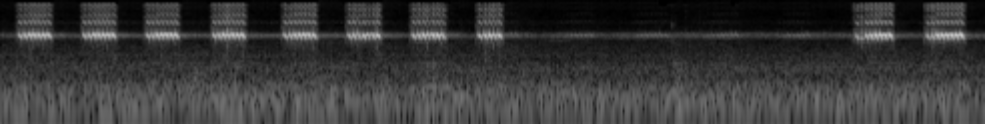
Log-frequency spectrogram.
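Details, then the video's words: Cricket chirping by rubbing its wings during cold weather, when most have died off. High, clear pulses sound in a steady train of eight, about three per second, then a pause with a faint trill, then two more chirps. "귀뚜라미 울음소리"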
